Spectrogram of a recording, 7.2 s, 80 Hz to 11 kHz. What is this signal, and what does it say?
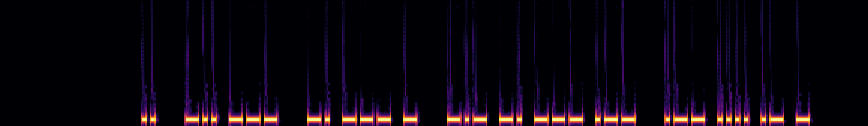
Morse code, heard as a keyed tone, about 33 wpm, 700 Hz. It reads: I DO NOT KNOW WHAT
